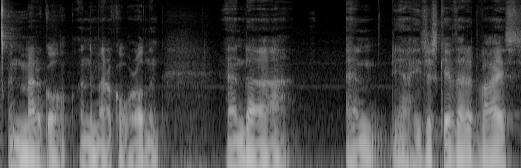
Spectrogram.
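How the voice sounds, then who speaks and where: A man with a Spanish accent speaks at a very deep, low pitch in a dark, mellow tone. His intonation is monotone and flat, and his pace fairly quick. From US, child of Chilean immigrants. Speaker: company CEO. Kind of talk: podcast interview. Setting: studio. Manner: casual, many filler words and repetitions.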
